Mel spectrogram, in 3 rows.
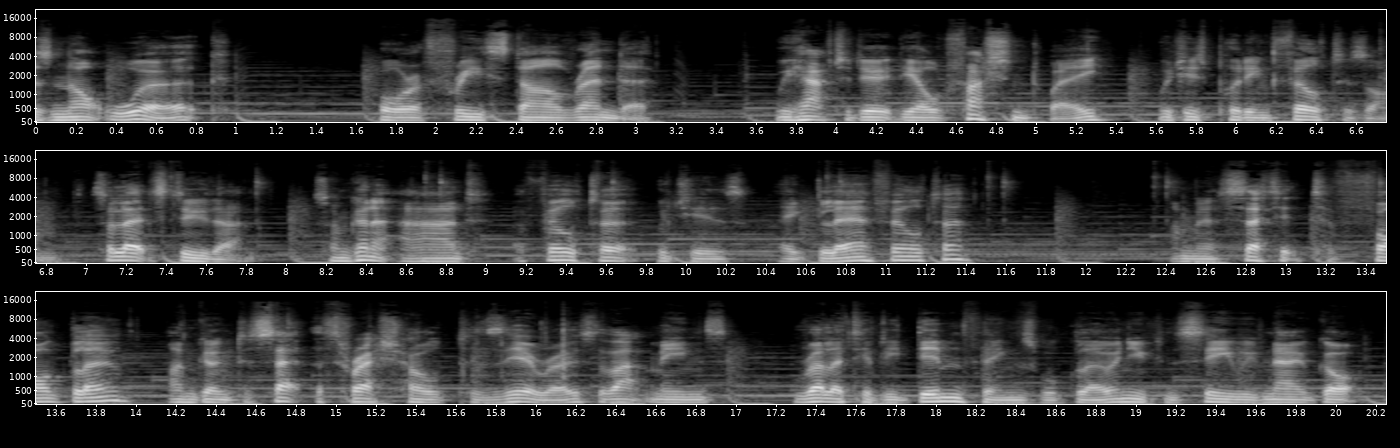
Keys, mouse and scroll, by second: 5.4 click, 6.4 middle click, 6.9 click, 12.0-12.3 scroll up 1, 12.3 click, 14.1 scroll up 1, 14.7 click, 15.6 KP_0, 16.1 KP_Enter, 19.2 scroll up 1.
